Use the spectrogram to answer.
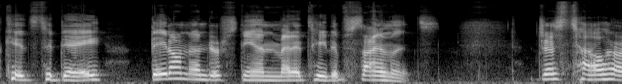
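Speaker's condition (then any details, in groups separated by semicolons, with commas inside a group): Cerebral palsy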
